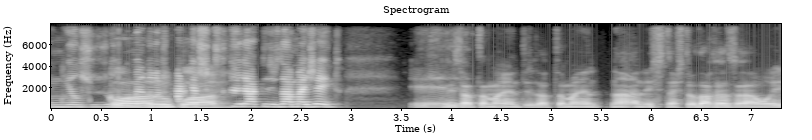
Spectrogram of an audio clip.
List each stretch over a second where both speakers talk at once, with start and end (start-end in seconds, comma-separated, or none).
0.6-1.9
